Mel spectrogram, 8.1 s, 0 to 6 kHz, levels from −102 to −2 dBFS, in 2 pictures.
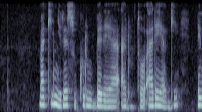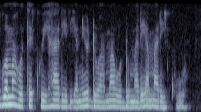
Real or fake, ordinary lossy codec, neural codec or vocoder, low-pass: fake; none; vocoder, 22.05 kHz, 80 mel bands, WaveNeXt; 5.4 kHz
